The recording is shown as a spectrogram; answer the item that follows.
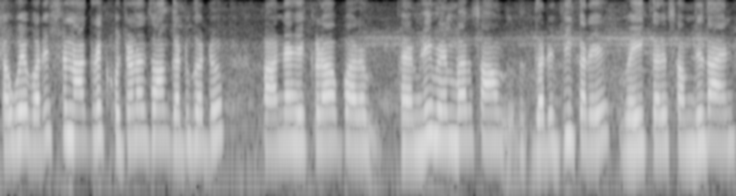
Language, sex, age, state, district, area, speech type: Sindhi, female, 45-60, Uttar Pradesh, Lucknow, urban, spontaneous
